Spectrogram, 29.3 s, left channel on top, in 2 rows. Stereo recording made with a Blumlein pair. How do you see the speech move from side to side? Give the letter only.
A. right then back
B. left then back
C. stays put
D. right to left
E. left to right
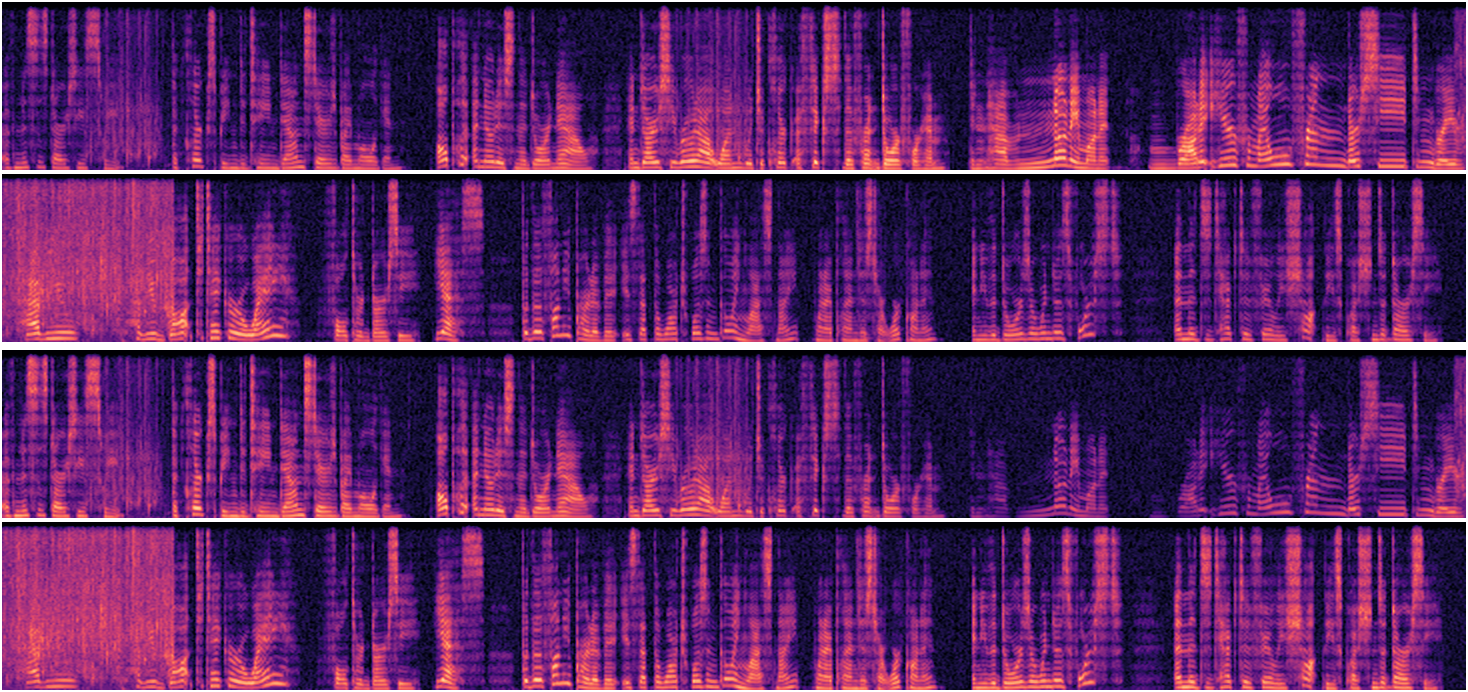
B.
